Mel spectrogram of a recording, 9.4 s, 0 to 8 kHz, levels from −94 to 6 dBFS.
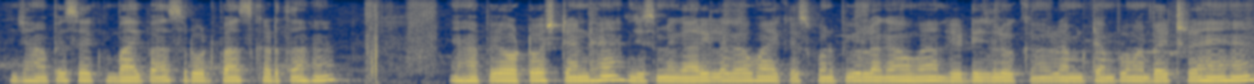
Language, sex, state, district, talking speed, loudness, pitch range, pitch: Maithili, male, Bihar, Samastipur, 190 wpm, -17 LUFS, 130-135 Hz, 130 Hz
